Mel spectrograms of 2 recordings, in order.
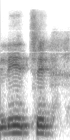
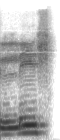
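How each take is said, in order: First: The middle consonant is a sharp ch sound. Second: The middle consonant is a soft sh sound. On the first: The standard pronunciation. "en vez de" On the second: A pronunciation influenced by Guarani. "tienen el sonido de sh"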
